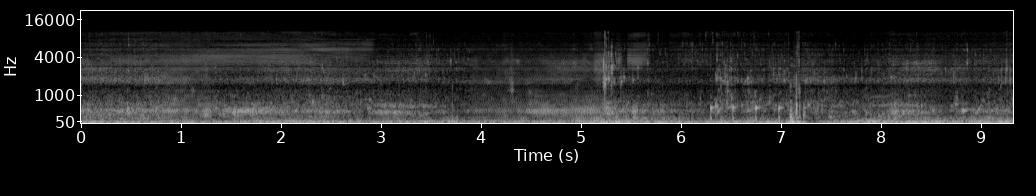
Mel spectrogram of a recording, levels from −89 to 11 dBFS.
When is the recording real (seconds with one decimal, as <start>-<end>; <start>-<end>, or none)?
0.0-0.8; 1.3-3.9; 5.2-9.3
